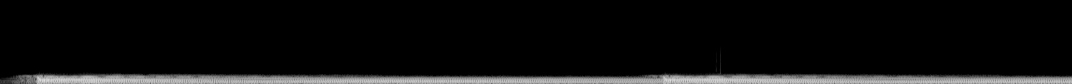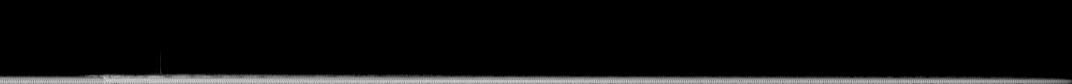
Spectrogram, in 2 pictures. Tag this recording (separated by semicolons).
buddism; terrifying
